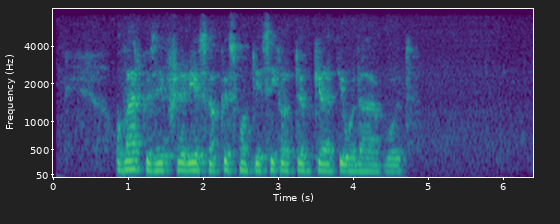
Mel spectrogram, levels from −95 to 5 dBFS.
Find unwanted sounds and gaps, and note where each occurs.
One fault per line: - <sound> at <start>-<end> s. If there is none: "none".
none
